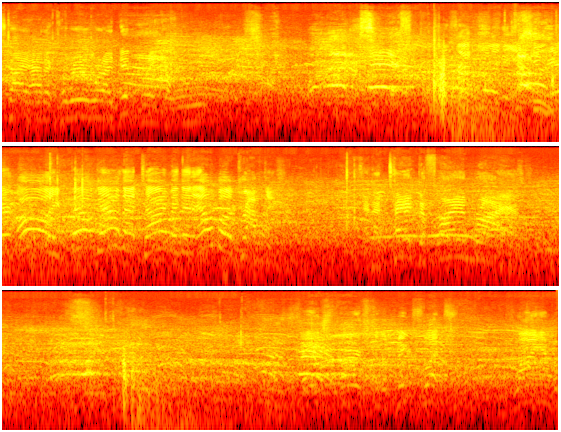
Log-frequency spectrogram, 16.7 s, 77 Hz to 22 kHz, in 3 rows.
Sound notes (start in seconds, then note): 2.2 wrestlers grunting; 4.2 body thudding; 11.9 blows thudding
